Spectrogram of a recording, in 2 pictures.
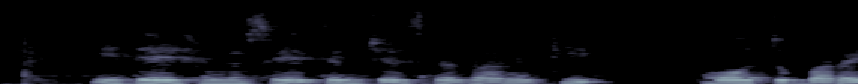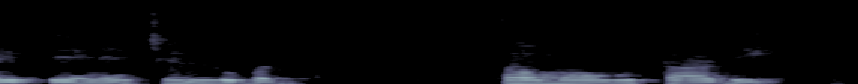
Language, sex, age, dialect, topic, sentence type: Telugu, female, 18-24, Southern, agriculture, statement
